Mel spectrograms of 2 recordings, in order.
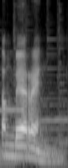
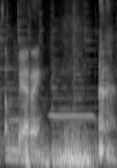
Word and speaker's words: tembereng: sedikit lagi selanjutnya ada tembereng namanya seneng bacanya tembereng ya mbereng bukan tembereng Mungkin ada yang nge-like sembarang tapi ini kita nyebutnya tembereng eh tembereng itu bentuknya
